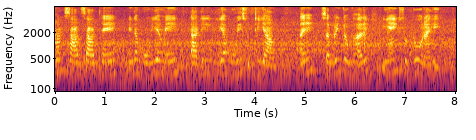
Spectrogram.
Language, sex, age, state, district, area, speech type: Sindhi, female, 30-45, Madhya Pradesh, Katni, rural, spontaneous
